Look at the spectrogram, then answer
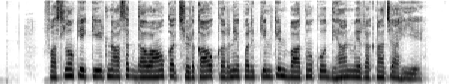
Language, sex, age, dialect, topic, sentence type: Hindi, male, 18-24, Garhwali, agriculture, question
